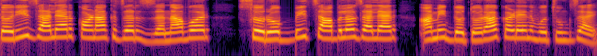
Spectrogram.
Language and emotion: Goan Konkani, neutral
